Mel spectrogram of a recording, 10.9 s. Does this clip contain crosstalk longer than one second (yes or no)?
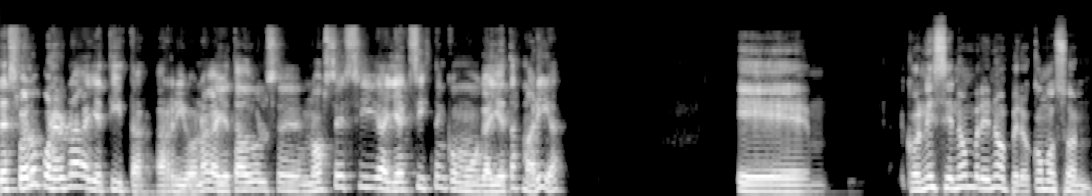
no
